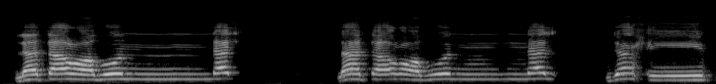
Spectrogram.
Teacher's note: لَتَرَوُنَّ الْجَحِيمَ، لام کے اوپر زبر ہے، تا کے اوپر بھی زبر ہے، را کو موٹا کر کے پڑھیں گے، واو کو نون سے سختی سے ذرا مضبوطی سے ملائیں گے اور نون کے اوپر غنہ کریں گے. واو کو نون سے ملاتے ہوئے غنہ کریں گے کیونکہ نون مشدد ہے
